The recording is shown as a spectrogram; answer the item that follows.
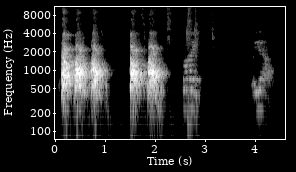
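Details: Blenheim Cavalier King Charles Spaniel puppies, six weeks old, born November 14, 2022, indoors in their pen. Two pairs of shrill, yappy barks in quick succession, followed by a softer voiced sound and a brief human voice.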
